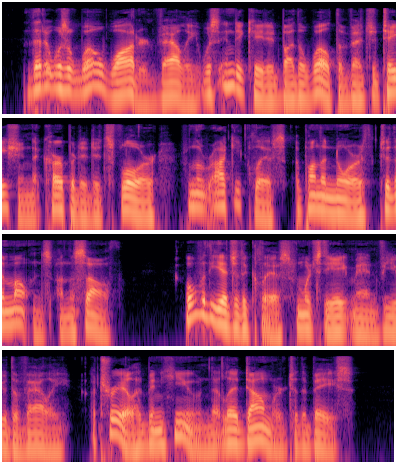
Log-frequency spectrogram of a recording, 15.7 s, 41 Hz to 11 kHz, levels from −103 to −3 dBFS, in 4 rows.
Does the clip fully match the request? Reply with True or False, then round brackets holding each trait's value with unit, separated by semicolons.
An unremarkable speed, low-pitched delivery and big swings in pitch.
False (215 wpm; 95 Hz; 5.7 semitones)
